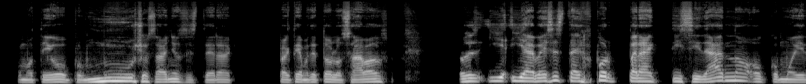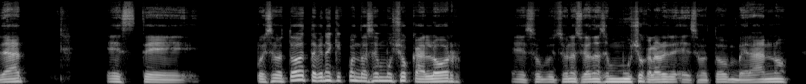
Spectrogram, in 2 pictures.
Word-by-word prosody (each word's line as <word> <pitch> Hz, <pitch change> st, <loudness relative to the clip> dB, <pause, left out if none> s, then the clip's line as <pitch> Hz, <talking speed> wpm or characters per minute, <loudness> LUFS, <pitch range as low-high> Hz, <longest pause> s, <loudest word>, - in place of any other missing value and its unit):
como 105 Hz, -1 st, -4 dB
te -, -, -7 dB
digo, 115 Hz, -1 st, +1 dB
por 105 Hz, -1 st, -4 dB
muchos 140 Hz, +1 st, +5 dB
años, 115 Hz, -1 st, 0 dB
este, 105 Hz, 0 st, -6 dB
era 110 Hz, -1 st, -5 dB, 0.4 s
prácticamente 110 Hz, 0 st, -1 dB
todos 115 Hz, +1 st, -1 dB
los 105 Hz, -2 st, 0 dB
sábados. 120 Hz, +4 st, 0 dB, 0.7 s
Entonces, 145 Hz, +3 st, +1 dB
y 160 Hz, 0 st, +3 dB
y 165 Hz, -1 st, +5 dB
a 145 Hz, -, +6 dB
veces 155 Hz, +5 st, +3 dB
también 150 Hz, -5 st, 0 dB
por 185 Hz, -7 st, +3 dB
practicidad, 140 Hz, +1 st, +2 dB
¿no? 175 Hz, -2 st, +1 dB
O 130 Hz, -5 st, -5 dB
comodidad, 115 Hz, +3 st, -1 dB, 0.8 s
este, 110 Hz, -5 st, -3 dB, 0.5 s
pues 125 Hz, -1 st, -2 dB
sobre 145 Hz, -2 st, -1 dB
todo 200 Hz, +7 st, +3 dB
también 175 Hz, -1 st, 0 dB
aquí 175 Hz, -2 st, -2 dB
cuando 175 Hz, -4 st, -2 dB
hace 165 Hz, +4 st, -2 dB
mucho 170 Hz, +1 st, -1 dB
calor, 135 Hz, -1 st, +1 dB, 0.5 s
es 115 Hz, -3 st, -8 dB
u 115 Hz, -1 st, -7 dB
es 115 Hz, +1 st, -9 dB
una 130 Hz, 0 st, -1 dB
ciudad 115 Hz, +2 st, -1 dB
donde 130 Hz, -, +2 dB
hace 125 Hz, +1 st, -3 dB
mucho 130 Hz, +2 st, +1 dB
calor, 115 Hz, +1 st, 0 dB
eh, 110 Hz, -3 st, -6 dB
sobre 105 Hz, 0 st, -7 dB
todo 115 Hz, +3 st, -6 dB
en 115 Hz, -, -4 dB
verano, 115 Hz, +4 st, -2 dB
125 Hz, 175 wpm, -21 LUFS, 115-145 Hz, 0.8 s, a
